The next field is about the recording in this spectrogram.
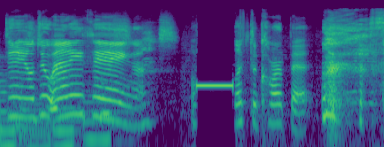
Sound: beep; laughter

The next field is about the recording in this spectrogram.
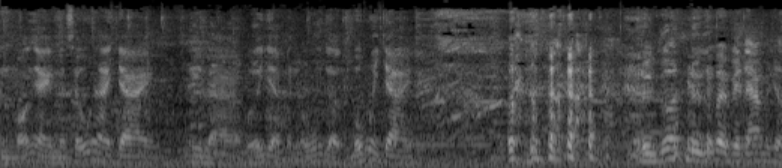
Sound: laughters

